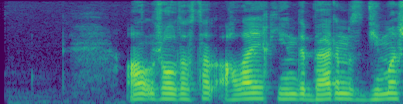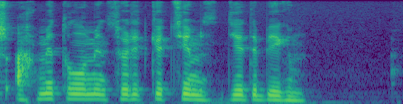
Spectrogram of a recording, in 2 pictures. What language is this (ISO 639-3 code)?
kaz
